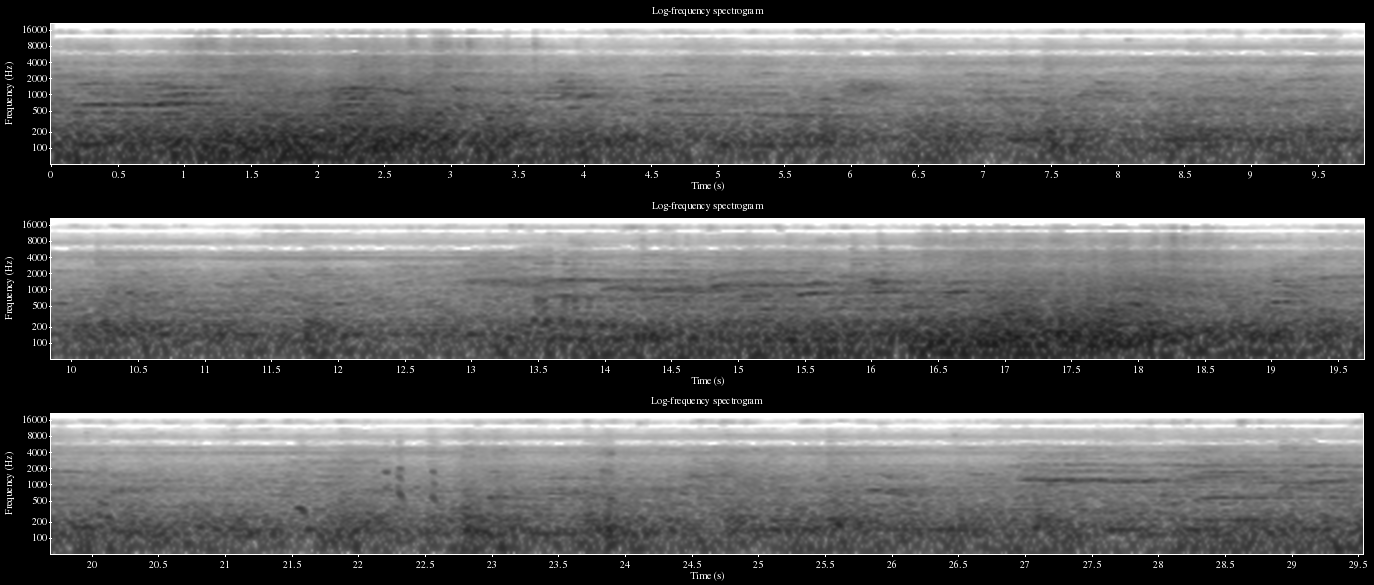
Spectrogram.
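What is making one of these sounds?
Riders on a roller coaster shriek and shout.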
